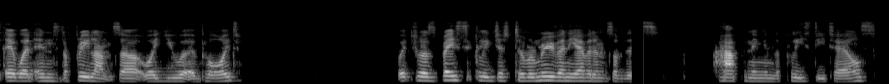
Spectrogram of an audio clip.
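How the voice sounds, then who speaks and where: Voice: mid-range voice, a bit bright, dry recording. A casual, unscripted game commentator who talks hesitantly, often correcting and putting themselves down. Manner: hesitant, self-correcting, self-deprecating. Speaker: video creator commentating on game cutscenes. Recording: slightly dull lo-fi home mic.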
